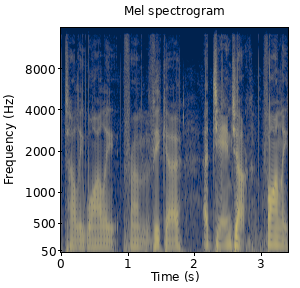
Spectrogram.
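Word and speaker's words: Jan Juc: A Janjuk.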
